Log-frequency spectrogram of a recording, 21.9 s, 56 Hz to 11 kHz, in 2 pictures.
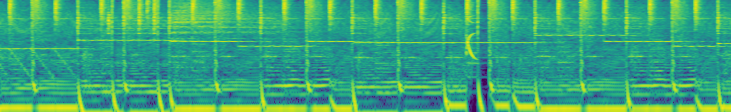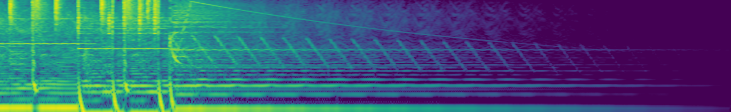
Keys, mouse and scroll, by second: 1.3 scroll up 1, 1.4 scroll down 2, 2.4 shift+click, 2.9 shift+click, 3.5 shift+click, 3.7 scroll down 1, 4.0 shift+click, 4.3 shift+click, 4.6 scroll down 2, 4.9 middle click, 5.5 shift+click, 5.9 shift+click, 6.2 shift+click, 6.6 shift+click, 6.8 shift+click, 7.3 shift+click, 7.5 shift+click, 7.8 shift+click, 8.2 middle click, 9.0 shift+click, 9.3 shift+click, 9.7 shift+click, 9.9 shift+click, 10.3 middle click, 10.7 shift+click, 11.1 shift+click, 11.3 shift+click, 11.7 shift+click, 12.1 middle click, 12.7 shift+click, 13.1 shift+click, 13.7 shift+click, 14.6 KP_1, 14.9-15.4 scroll down 6, 15.4-16.1 scroll up 4, 15.7 shift+middle click, 16.5 shift+click, 18.7 shift+click, 19.3-20.1 shift+scroll up 7, 20.1-20.4 scroll down 2, 20.4 shift+scroll up 2, 20.6 shift+click, 21.3 shift+click, 21.5 shift+click.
